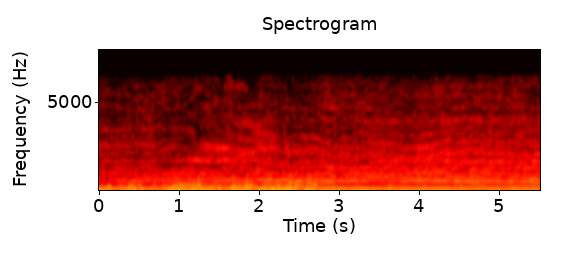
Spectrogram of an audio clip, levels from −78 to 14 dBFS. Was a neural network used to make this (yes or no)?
no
